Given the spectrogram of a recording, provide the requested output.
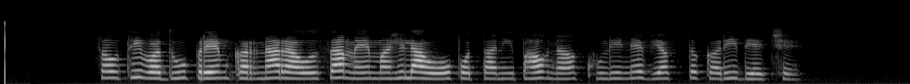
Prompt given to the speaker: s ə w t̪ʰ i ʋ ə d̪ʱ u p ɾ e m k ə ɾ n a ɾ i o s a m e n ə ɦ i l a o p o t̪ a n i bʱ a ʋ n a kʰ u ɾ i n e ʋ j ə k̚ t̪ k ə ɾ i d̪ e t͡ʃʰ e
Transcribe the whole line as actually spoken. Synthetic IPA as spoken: s ə w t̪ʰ i ʋ ə d̪ʱ u p ɾ e m k ə ɾ n a ɾ a o s a m e m ə ɦ i l a o p o t̪ a n i bʱ a ʋ n a kʰ u l i n e ʋ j ə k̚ t̪ k ə ɾ i d̪ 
